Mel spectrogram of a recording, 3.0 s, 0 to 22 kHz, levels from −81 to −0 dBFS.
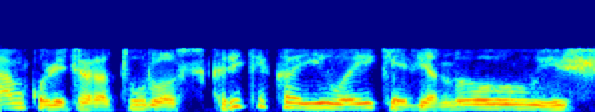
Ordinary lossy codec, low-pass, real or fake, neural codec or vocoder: Opus, 64 kbps; 3.6 kHz; fake; codec, 24 kHz, 3 kbps, HILCodec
